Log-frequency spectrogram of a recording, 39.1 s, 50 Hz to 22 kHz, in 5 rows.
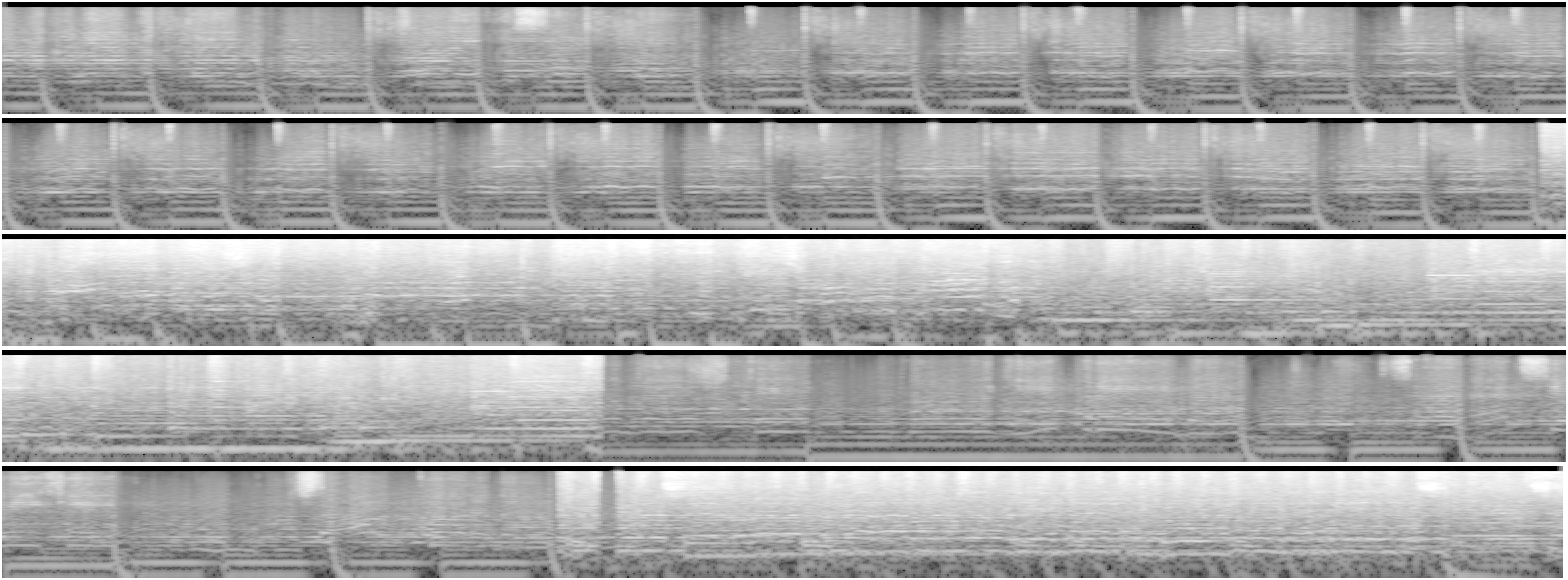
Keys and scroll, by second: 26.8 Page_Down.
